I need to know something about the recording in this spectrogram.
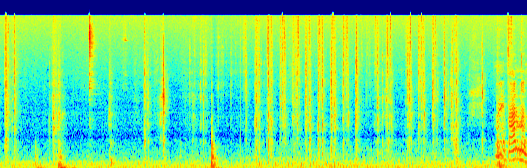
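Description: Playing cards riffle and flick as a deck is shuffled.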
